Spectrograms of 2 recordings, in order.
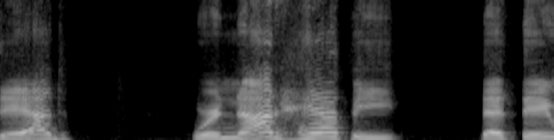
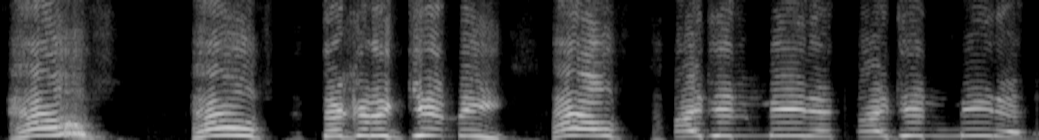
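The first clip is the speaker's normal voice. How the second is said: much higher, louder imitated screams for help; mock screaming; 5 dB louder than usual. Retelling his wife's screams as birds attack, shrill mock scream. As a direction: play the wife shrieking while fleeing. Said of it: "I hear the screaming".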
